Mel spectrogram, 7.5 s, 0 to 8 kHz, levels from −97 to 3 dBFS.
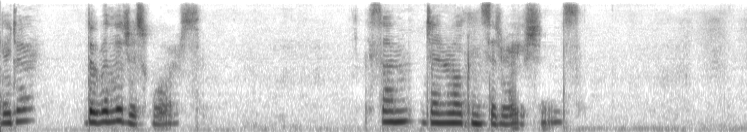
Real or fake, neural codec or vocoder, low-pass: fake; codec, 44.1 kHz, 3.4 kbps, Pupu-Codec; 7.2 kHz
